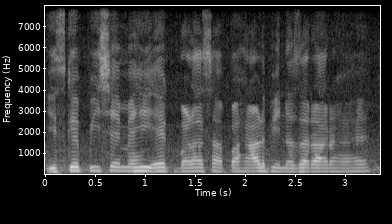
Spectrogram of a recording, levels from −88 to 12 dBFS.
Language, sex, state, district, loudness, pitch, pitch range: Hindi, male, Jharkhand, Palamu, -17 LUFS, 160 Hz, 155-170 Hz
